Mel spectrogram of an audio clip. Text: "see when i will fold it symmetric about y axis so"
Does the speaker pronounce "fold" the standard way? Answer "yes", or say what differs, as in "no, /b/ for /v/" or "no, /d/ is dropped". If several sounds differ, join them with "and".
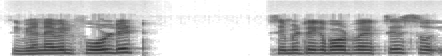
yes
